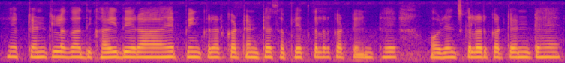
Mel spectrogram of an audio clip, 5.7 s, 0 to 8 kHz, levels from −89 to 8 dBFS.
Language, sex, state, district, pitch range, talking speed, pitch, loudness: Hindi, female, Uttar Pradesh, Lalitpur, 195-200 Hz, 235 wpm, 200 Hz, -16 LUFS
